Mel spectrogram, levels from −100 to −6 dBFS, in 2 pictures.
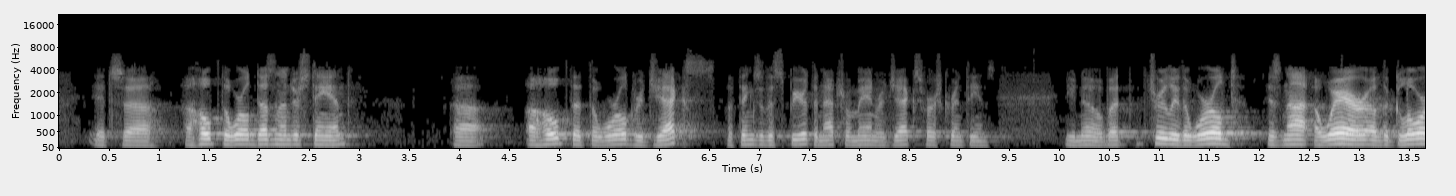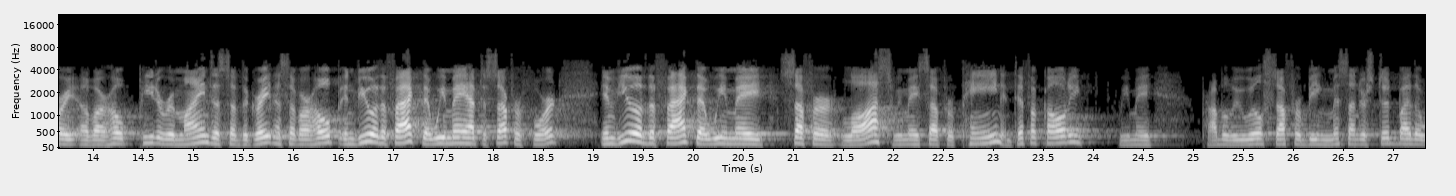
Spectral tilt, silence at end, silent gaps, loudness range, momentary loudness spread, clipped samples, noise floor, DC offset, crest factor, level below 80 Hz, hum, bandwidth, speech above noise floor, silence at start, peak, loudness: -4.5 dB/octave; 0 s; none; 12 LU; 17 LU; under 0.1%; -63 dBFS; under 0.1%; 22 dB; -76 dBFS; none; 6.6 kHz; 35 dB; 0.35 s; -6 dBFS; -28 LUFS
